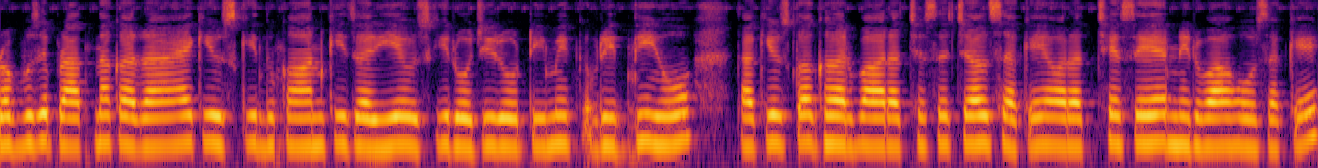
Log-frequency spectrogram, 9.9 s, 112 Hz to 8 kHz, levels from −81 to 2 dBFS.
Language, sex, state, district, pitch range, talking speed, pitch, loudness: Hindi, female, Chandigarh, Chandigarh, 200-215 Hz, 190 wpm, 205 Hz, -15 LUFS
